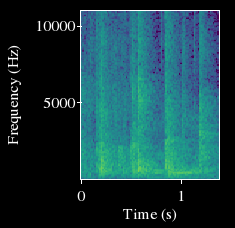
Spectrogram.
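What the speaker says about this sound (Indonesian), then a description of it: "Berikan sorak-sorai buat Tuhan" Church congregation clapping and cheering for God during a sermon, a few quick bursts of hand claps and voices over 1.4 seconds, moderately loud and close.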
